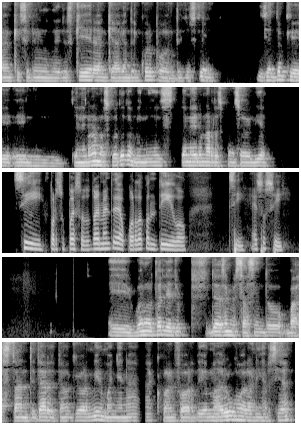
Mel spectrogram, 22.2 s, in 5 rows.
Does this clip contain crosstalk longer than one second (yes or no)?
no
